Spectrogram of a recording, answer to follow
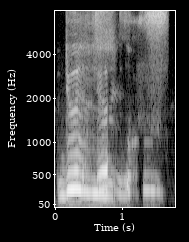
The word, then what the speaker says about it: juz: Kalau ada masih ada es, itu salah. Huruf zai nggak ada es. jus Juz.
